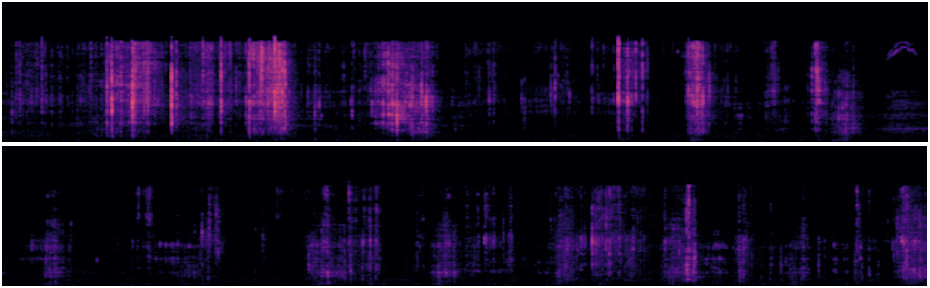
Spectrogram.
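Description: Crisp lettuce crunching as a mouthful of salad is bitten and chewed: a string of short crunches, thickest in the first two or three seconds, then sparser.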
